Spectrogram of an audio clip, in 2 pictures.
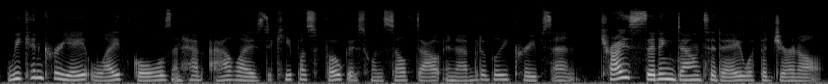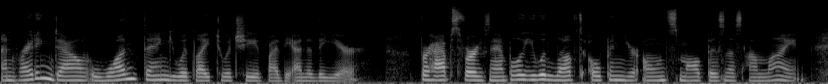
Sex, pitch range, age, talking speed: female, 180-220 Hz, 20-39, 190 wpm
